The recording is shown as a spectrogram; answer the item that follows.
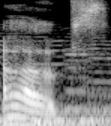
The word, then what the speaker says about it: herbs: Herbs. If it's got an H in front of it, you say the H sound.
